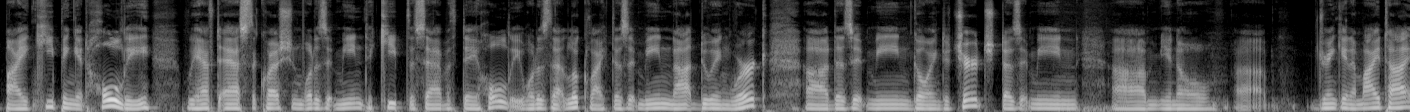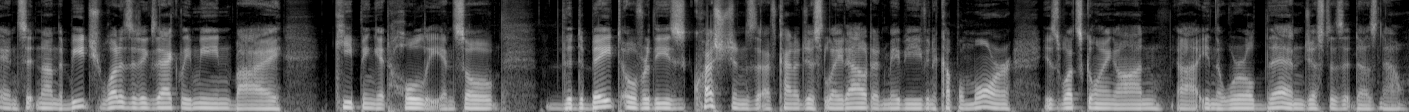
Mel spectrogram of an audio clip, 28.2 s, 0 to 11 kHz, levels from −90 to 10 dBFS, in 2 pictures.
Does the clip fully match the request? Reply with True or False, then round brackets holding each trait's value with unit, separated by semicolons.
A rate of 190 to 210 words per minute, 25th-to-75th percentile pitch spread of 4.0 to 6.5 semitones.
False (205 wpm; 2.4 semitones)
